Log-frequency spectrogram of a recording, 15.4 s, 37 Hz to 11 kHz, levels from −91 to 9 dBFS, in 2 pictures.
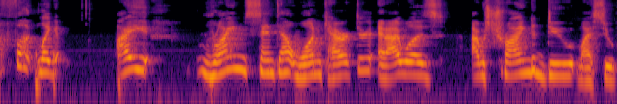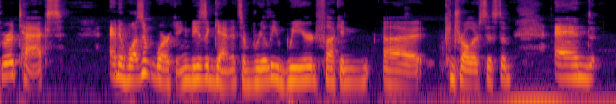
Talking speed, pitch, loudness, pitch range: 130 wpm, 175 Hz, -23 LUFS, 145-220 Hz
